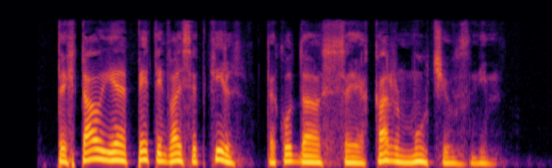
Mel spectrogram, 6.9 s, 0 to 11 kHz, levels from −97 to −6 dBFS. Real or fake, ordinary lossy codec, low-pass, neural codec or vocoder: real; AAC, 48 kbps; 7.2 kHz; none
